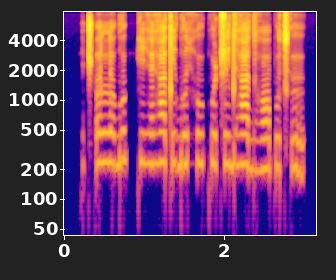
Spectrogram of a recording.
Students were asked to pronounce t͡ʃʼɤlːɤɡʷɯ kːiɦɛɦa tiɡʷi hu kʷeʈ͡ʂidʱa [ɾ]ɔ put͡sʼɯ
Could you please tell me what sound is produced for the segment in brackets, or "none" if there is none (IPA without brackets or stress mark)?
dʱ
